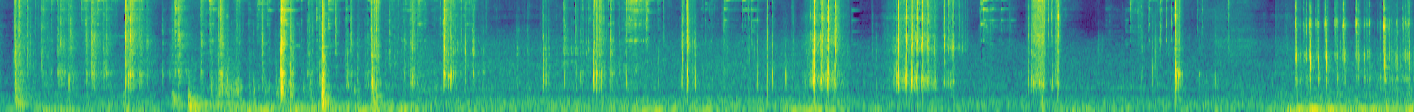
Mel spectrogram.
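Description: Irregular sharp clicks, taps and rattles of things being handled: a door handle and hanging keys worked first, then a small pocket tape measure pulled out and let snap back. A low rumble lies under the clicks in places, thickest near the end.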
